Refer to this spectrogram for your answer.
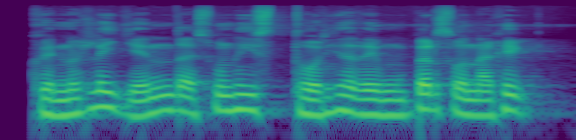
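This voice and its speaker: A man's ordinary speaking voice, fairly even in intonation, at a moderate pace. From Mexico, Sinaloa. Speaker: songwriter. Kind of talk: casual chat. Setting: at home.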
